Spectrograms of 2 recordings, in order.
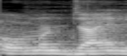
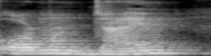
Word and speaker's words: Ormonde Jayne: लिए यह है कि आप जो मर्जी इसको प्रोनाउंस करें मैं इसको ओमन जाइन पढ़ता हूं ठीक है तो ये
